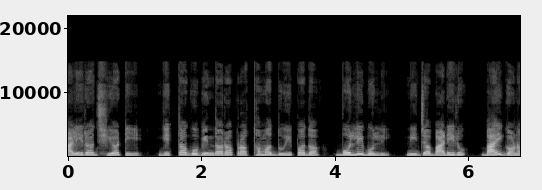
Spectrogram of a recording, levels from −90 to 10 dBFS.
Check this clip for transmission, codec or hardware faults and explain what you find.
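One codec fault is present, running through the whole clip. The speech carries plainly audible HE-AAC compression damage, with nothing above 14.9 kHz. The likely cause is HE-AAC coding at a low bitrate, around 20 kbps. Only the lower spectrum is coded directly, and the treble is rebuilt by copying lower bands upward under a coarse envelope. Those rebuilt harmonics don't align with the real ones, so sibilants sound gritty and lispy, with a metallic top end.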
